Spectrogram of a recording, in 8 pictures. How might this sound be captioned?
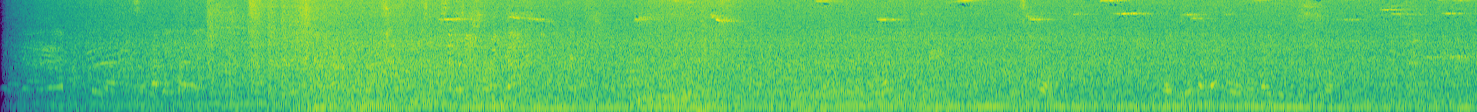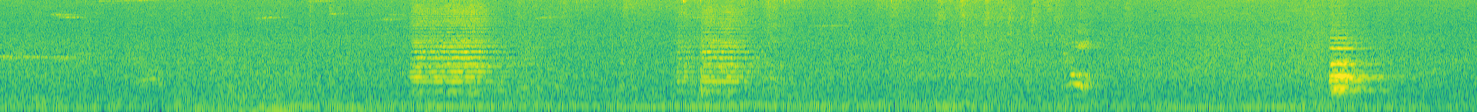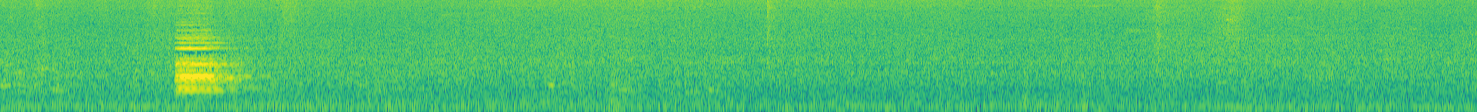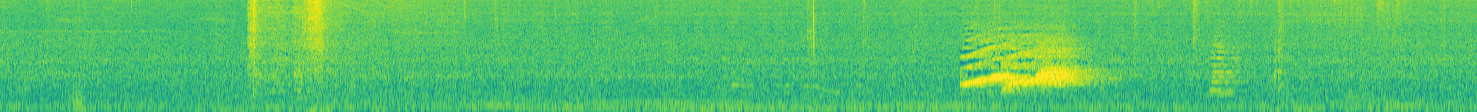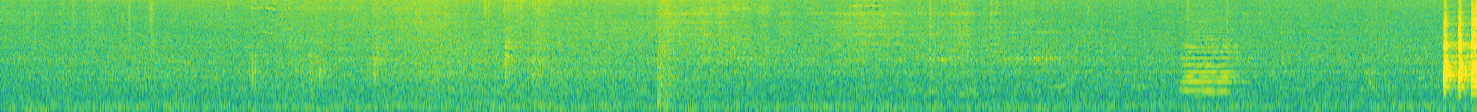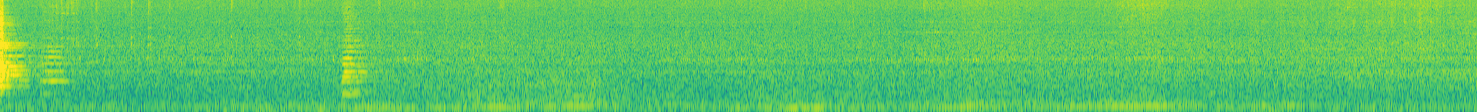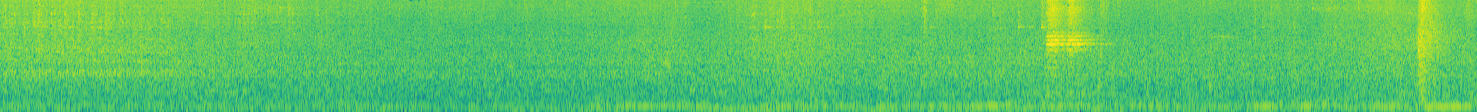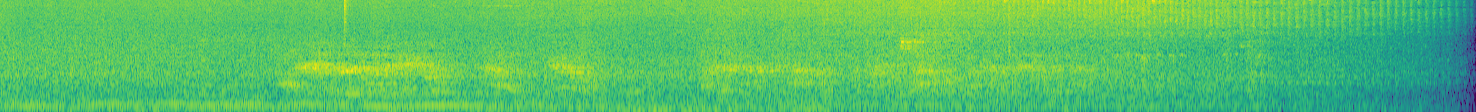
AMB Trafic Ville
Dans une rue de Mexico
In a Street in Mexico City
Ambiance, City, Mexico, Trafic, Ville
